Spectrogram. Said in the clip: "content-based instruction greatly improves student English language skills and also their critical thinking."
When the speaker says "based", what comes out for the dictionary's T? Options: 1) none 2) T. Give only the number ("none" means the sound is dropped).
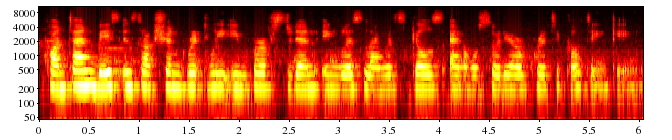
1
